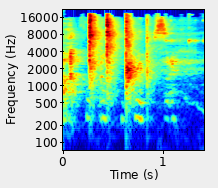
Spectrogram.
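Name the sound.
a person clapping hands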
